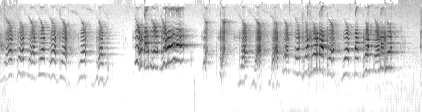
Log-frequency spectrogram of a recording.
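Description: A water-filled radish whistle being blown, making rapid, bubbly warbling trills in a high register, played in loud bursts with brief pauses between phrases.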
